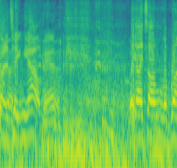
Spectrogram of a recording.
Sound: laughs

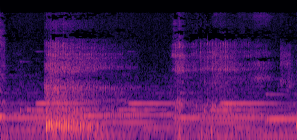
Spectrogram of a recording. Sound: snoring

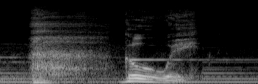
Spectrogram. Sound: sigh

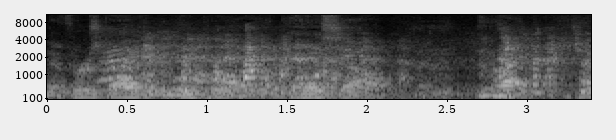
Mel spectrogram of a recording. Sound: laughing

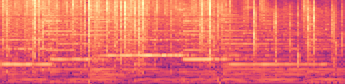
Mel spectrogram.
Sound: wings flapping; flute music; clapping

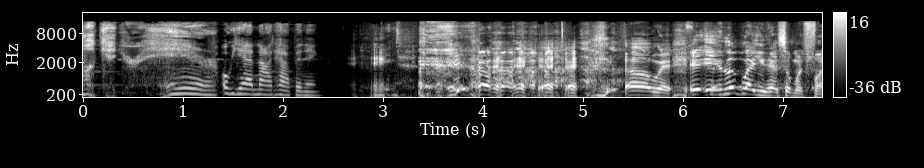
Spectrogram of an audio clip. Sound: laughter

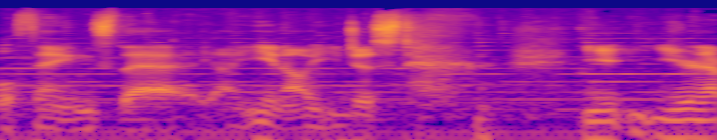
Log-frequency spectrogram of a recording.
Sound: laughing

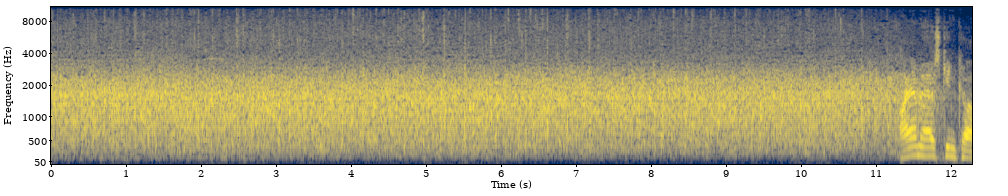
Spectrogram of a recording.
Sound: applause

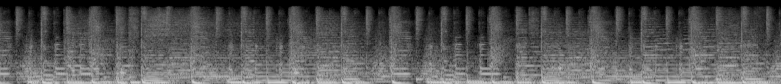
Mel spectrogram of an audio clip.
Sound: devices woosh

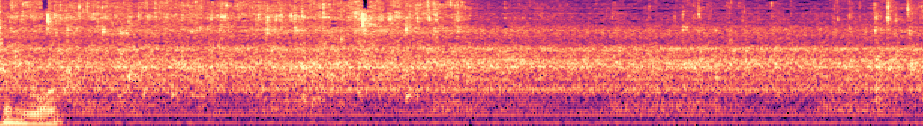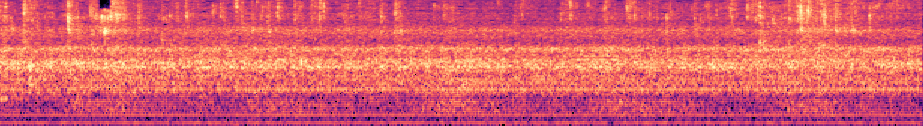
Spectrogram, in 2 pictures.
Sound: water flowing sounds

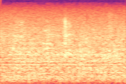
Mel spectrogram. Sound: none

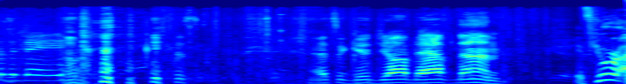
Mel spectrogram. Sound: laughs

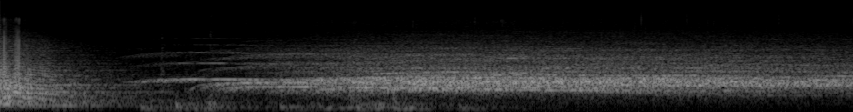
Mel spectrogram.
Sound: cheering

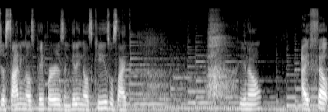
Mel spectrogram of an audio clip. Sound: sighs

